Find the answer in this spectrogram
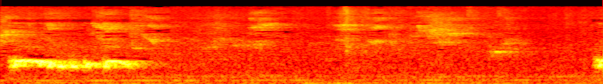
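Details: Local zebra dove, an actively singing bird used as a lure to get other doves singing, gives one short rolling, trilled coo lasting under a second, with another just starting at the end; faint high chirps from other birds behind.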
